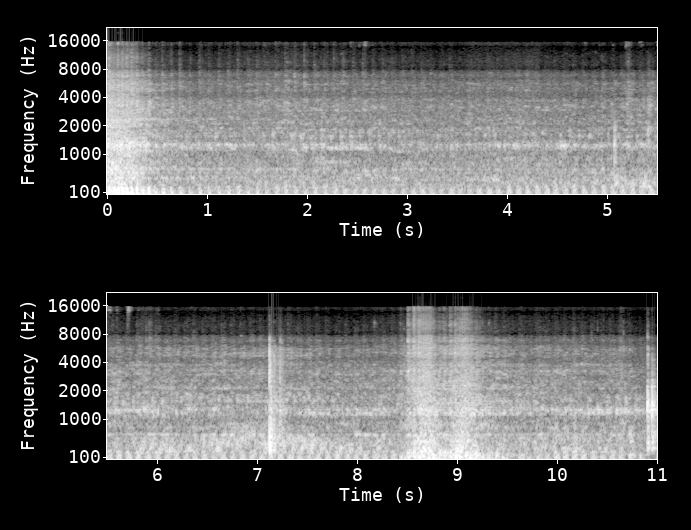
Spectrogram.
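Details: Honda Scoopy carburetted automatic scooter whose starter only clicked: single cylinder settles into a quick, even putter of about four beats a second after starting; runs clean and healthy.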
